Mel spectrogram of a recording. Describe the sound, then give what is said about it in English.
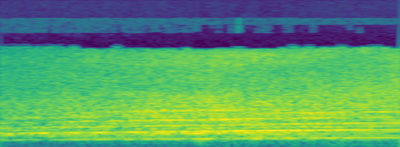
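A powerful sports car engine roars, holding a loud, steady growl with rich low harmonics for a few seconds, no voices over it. “But the image of eco-friendly doesn't really put them in the same league as a Ferrari or a Porsche, does it?”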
